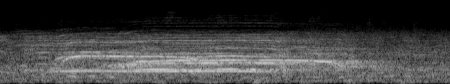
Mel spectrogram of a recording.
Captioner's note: attendees cheering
